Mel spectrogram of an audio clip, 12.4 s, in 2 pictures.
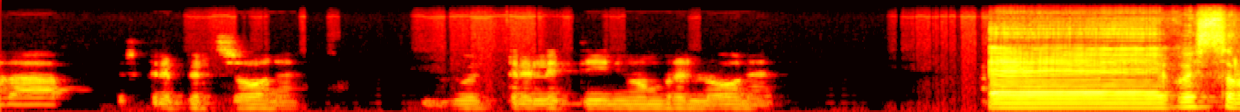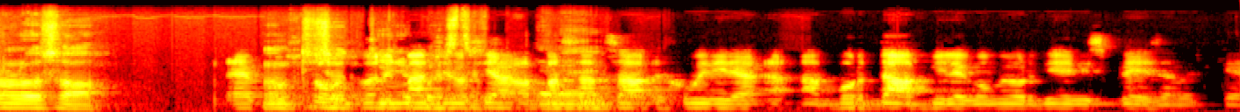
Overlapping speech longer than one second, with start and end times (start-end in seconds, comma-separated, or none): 7.5-9.3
